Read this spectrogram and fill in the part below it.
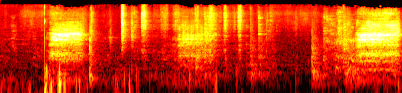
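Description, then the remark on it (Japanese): Several Corriedale sheep, an Australian breed, bleat loudly and eagerly in overlapping bursts after being shown feed, with long wavering calls and more voices chiming in, a busy, excited chorus of the flock. “さあ一気に羊たちが元気になりましたが、なぜかというと餌を見せましたらですね、急に元気になりました。はい、すごい声です。”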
